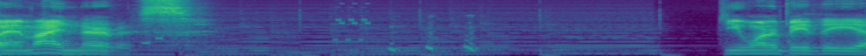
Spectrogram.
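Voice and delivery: ordinary talk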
